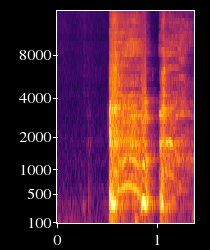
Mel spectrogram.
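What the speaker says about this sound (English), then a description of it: "I'm gonna cough." One loud close cough, then a second shorter cough right after it.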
